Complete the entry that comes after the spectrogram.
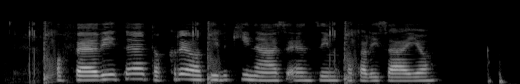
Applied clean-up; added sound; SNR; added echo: classical method log-MMSE.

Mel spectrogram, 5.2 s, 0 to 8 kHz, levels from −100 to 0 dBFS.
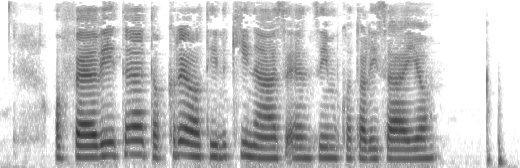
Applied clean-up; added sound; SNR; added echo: none; none; none; none.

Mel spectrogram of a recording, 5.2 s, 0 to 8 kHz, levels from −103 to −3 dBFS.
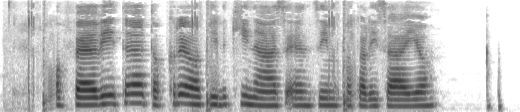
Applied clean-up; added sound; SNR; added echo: neural mask model RNNoise.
